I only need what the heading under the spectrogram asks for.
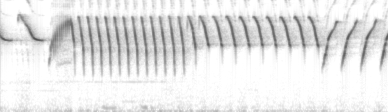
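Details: Canary song intended to trigger singing in quiet canaries: a brief high whistle, then a long fast trill of sweeping notes that slows into spaced rising notes.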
